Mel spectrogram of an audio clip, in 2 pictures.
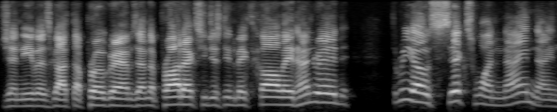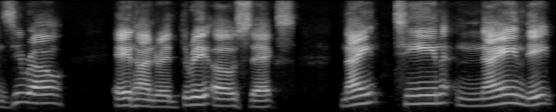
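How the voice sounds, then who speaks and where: Upbeat higher-voiced male radio host. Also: a little slow, clean tone, no echo, studio quality. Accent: Southern Californian. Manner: energetic, jokey, asks leading questions. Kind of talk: talk radio with a sponsor read. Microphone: studio mic.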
